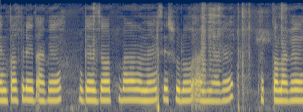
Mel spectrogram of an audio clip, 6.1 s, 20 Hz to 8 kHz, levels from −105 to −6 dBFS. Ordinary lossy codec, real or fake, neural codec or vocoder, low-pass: none; fake; autoencoder, 48 kHz, 32 numbers a frame, DAC-VAE, trained on Japanese speech; 7.2 kHz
